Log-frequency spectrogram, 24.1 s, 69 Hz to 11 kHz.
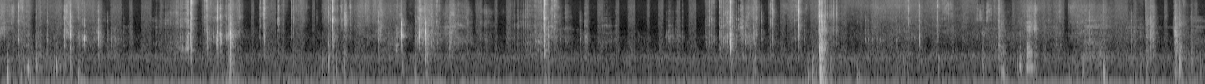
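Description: Scissors snip through paper for a 4x6 mini album base, with scattered short cuts and rustling of the sheet, close and fairly quiet.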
